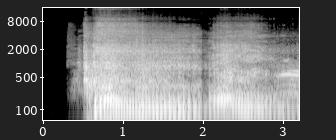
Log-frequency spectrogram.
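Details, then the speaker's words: Chinese Tosa motorcycle for sale, started by the seller: fires on the first try and settles into a quick, even putter with only a brief dip; a healthy small motorcycle engine. "Oh, mesin masih enak. Pokoknya enak motor Cino lah mas."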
